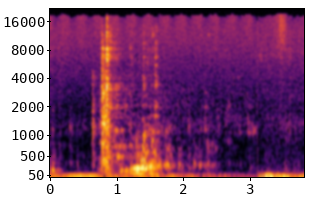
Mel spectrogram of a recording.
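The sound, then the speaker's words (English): A bathtub draining, with a faint, low gurgling swirl that swells briefly into a burst of bubbling before settling back to a quiet, rumbling trickle, heard alone. “Can I drain the tub now? Go for it.”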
